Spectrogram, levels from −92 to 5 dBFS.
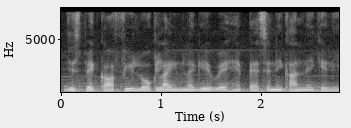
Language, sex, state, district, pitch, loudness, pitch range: Hindi, male, Arunachal Pradesh, Lower Dibang Valley, 120 Hz, -14 LUFS, 115-130 Hz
